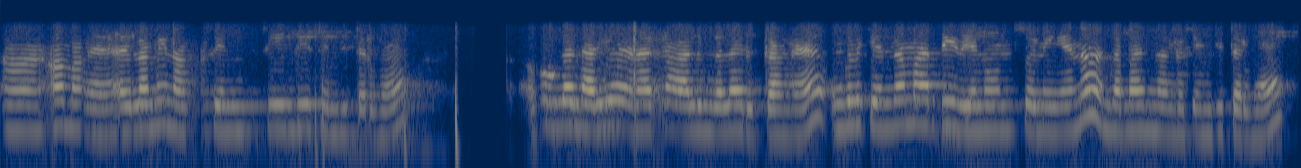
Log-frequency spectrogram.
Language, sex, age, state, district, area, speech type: Tamil, female, 18-30, Tamil Nadu, Nilgiris, rural, conversation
